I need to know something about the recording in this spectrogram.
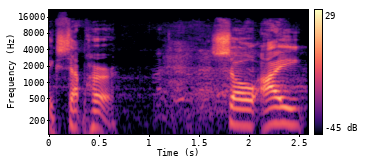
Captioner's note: laughter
